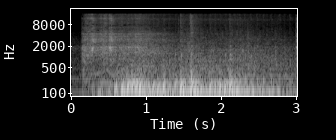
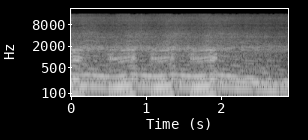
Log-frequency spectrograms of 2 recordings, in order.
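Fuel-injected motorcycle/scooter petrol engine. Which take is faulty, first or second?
first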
